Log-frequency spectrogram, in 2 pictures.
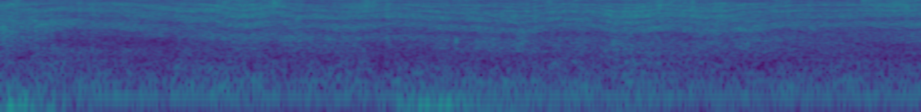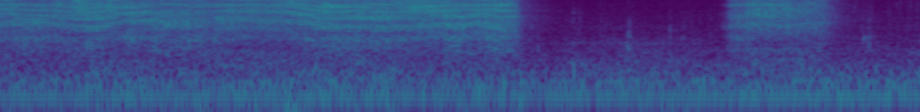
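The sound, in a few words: spraying baking spray onto parchment paper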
